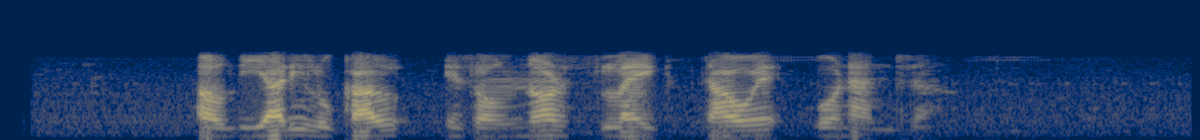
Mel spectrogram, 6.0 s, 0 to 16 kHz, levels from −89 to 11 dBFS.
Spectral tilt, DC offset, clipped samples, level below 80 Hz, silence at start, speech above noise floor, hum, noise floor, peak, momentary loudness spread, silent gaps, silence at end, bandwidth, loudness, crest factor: -7.5 dB/octave; under 0.1%; under 0.1%; -64 dBFS; 1 s; 37 dB; none; -62 dBFS; -6 dBFS; 13 LU; none; 1.35 s; 4.1 kHz; -24 LUFS; 20 dB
